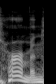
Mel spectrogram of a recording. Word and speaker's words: Hermon: my father's father's name was Hermon, spelled like that. It's H-E-R-M-O-N, not like Herman Munster, H-E-R-M-A-N. But Hermon, and that mountain, those letters have to do with the start. You hear the R in there, that resh, R, that her, like you heard the sure, right?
